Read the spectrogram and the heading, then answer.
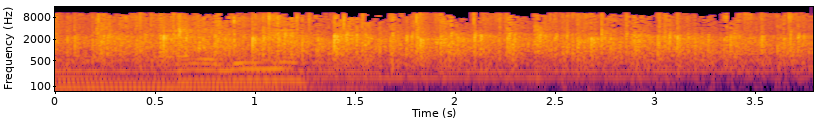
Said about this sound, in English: the hand clap.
